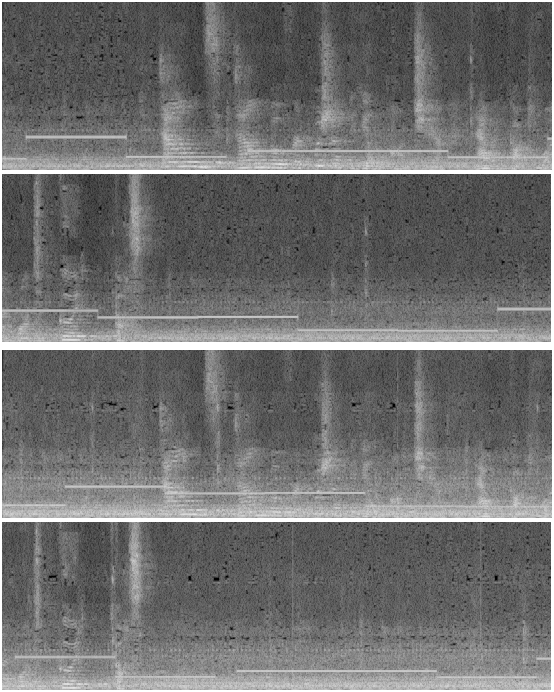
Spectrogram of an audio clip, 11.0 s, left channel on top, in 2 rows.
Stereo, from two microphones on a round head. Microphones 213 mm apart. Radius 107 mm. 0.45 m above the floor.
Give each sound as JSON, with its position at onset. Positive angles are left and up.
{"t": 1.4, "sound": "a woman speaking", "side_deg": -5, "distance_m": 8.5}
